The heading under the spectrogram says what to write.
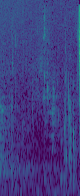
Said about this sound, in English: I have to take a sip of water.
